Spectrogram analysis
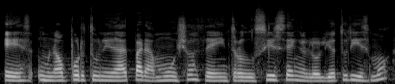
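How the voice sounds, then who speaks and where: A woman's voice: on the low side, steady tone, fairly quick, a little mellow. A woman being interviewed, explaining her work as a producer and host with enthusiasm. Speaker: interviewed olive oil producer and hotel host.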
